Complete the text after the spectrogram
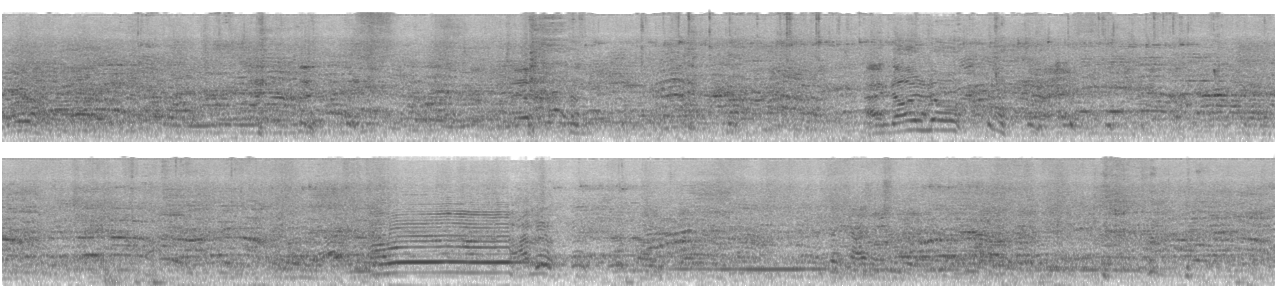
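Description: A crowd of men chant and call out loudly all around.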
